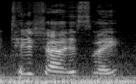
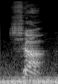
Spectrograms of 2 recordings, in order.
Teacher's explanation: So notice we don't say tesha esre, it's cha. So that first vowel got shortened, reduced to a schwa.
